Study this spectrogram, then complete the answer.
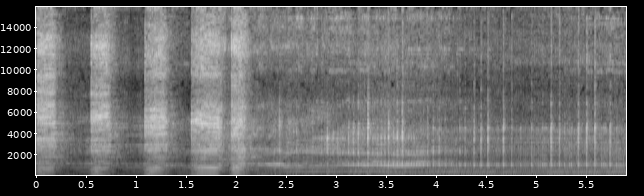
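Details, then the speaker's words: RC vehicle, small two-stroke engine, running after a chainsaw-type one-way breather valve was fitted, which made a big difference. Buzzy high-pitched revs in short blips, then a steady rattly run with no stumbling; lots of power now. "I do think that chainsaw breather is is much better um so guys if you're having trouble the chainsaw breather it seems to make a big difference"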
